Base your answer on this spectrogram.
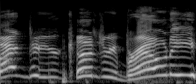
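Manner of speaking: put-on West Virginia accent, pitched very high. A co-host mimics a stereotypical voice, mock West Virginia accent. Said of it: "That's some West Virginia shit".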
